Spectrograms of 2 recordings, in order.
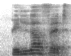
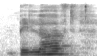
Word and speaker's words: beloved: for that um beloved beloved ah now that's interesting because sometimes participle adjectives can break that rule about not having Ed at the end beloved beloved yes that could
